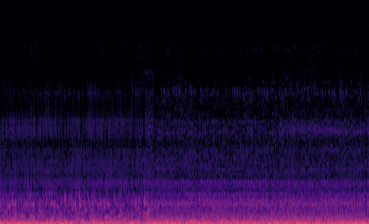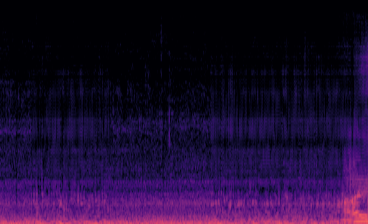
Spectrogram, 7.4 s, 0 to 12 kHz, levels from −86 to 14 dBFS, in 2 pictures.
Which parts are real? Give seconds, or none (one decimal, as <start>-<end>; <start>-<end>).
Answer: 1.5-4.0; 4.8-5.8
